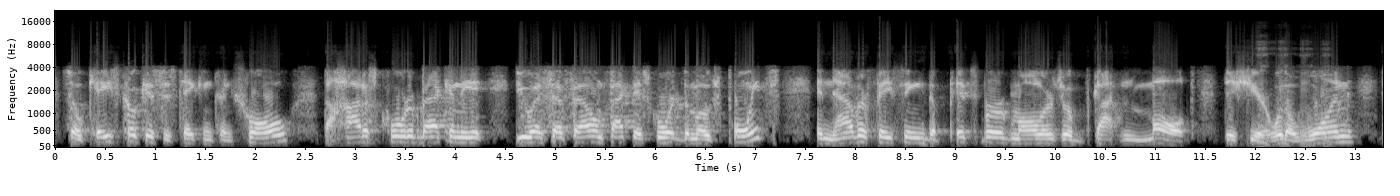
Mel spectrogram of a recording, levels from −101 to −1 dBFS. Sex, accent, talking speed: male, American, 160 wpm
